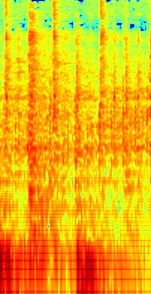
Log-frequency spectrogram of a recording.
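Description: Live percussion trio of drum kit and taiko drums: deep drum strokes at the start and again about a second in, with sharp wooden stick clicks in between.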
